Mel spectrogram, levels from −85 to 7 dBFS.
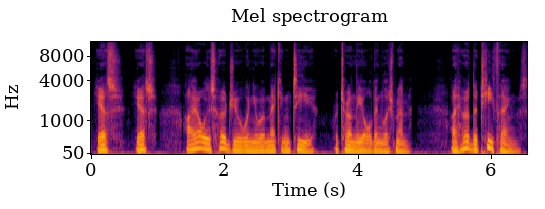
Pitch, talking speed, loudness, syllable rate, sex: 100 Hz, 185 wpm, -17 LUFS, 5.4 syllables/s, male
